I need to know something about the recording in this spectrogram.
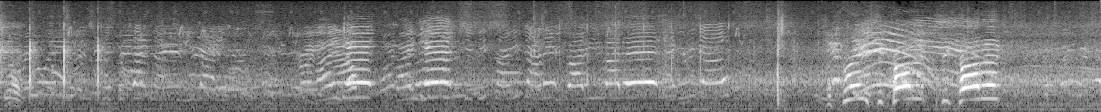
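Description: Young women cheer and chant loudly nearby.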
